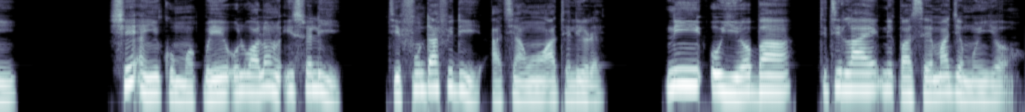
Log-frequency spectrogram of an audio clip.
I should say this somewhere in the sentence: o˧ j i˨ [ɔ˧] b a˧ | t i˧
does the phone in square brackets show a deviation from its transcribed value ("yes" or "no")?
no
